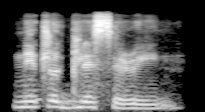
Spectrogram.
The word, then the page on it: nitroglycerine: Indian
